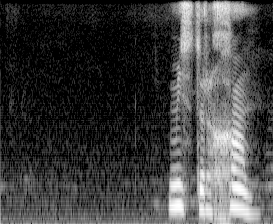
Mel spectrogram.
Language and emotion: Russian, neutral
